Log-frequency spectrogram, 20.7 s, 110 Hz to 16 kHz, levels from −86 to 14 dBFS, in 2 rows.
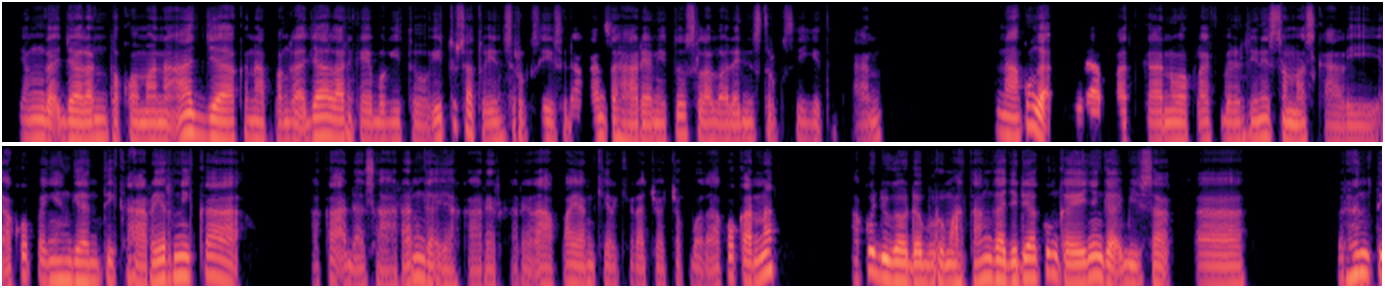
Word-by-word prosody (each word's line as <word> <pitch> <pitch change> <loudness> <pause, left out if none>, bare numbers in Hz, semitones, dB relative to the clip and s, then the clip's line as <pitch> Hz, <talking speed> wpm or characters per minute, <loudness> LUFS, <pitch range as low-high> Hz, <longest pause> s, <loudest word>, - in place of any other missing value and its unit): yang 125 0 0
enggak 115 - +1
jalan 115 +2 +3
toko 110 +1 -3
mana 110 +5 +1
aja, 130 -6 +4
kenapa 115 -3 -4
nggak 110 -1 -1
jalan 135 -3 +5
kayak 110 -1 -3
begitu 110 -2 -5
itu 125 - -3
1 155 -8 -2
instruksi 120 -1 -6
sedangkan 100 +6 -7
seharian 110 -4 -1
itu 145 +4 -3
selalu 110 -4 -2
ada 105 - -1
instruksi 115 +1 -7
gitu 105 - -12
kan. - - -8 0.8
Nah, 140 -4 0
aku 200 - 0
enggak - - +6 0.2
mendapatkan 110 -1 -3
work 110 - -5
life 115 - -6
balance 115 +2 -3
ini 130 +2 +1
sama 110 -3 0
sekali 100 -1 -6
aku 105 +12 -2
pengen 140 +1 +1
ganti 130 0 +1
karir 135 +7 +1
nih 160 -1 +5
Kak, 150 -8 +1 0.6
Kakak - - -5
ada 105 - -5
saran 100 +8 -2
nggak 125 -3 0
ya 100 -1 -3
karir-karir 100 0 -9
apa 110 +2 -3
yang 115 +1 -2
kira-kira 110 -2 -8
cocok 105 -2 -11
buat 110 -5 -8
aku - - -4
karena, 140 +8 +4 0.6
aku 195 - +3
juga 135 -3 +9
udah 125 0 +5
berumah 120 -1 +2
tangga 145 +2 +3
jadi 150 +3 +5
aku 180 - +2
kayaknya 125 +2 +5
nggak - - +4
bisa, 120 -1 0 0.2
eee, 115 0 -1 0.7
berhenti 165 +2 +4
115 Hz, 185 wpm, -23 LUFS, 110-130 Hz, 0.8 s, juga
